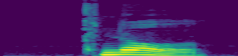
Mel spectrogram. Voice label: "knol", Dutch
